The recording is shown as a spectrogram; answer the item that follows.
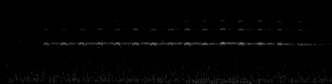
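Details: Resident female Osprey at Loch of the Lowes, Scotland, on 11 May 2024, calling on arrival at her nest around 18:30; a steady series of thin, high whistled notes, about three per second, over quiet background.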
